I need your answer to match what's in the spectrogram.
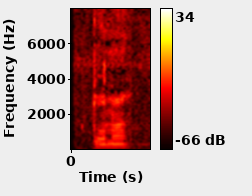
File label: "tona headband", Ipili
